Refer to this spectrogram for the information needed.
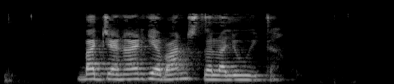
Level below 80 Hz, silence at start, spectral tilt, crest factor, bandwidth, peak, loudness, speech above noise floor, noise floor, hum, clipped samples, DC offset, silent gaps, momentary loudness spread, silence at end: -74 dBFS; 0.8 s; -1.5 dB/octave; 20 dB; 11.5 kHz; -6 dBFS; -23 LUFS; 46 dB; -70 dBFS; none; under 0.1%; under 0.1%; none; 10 LU; 1.15 s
